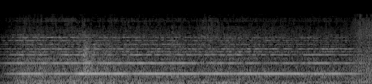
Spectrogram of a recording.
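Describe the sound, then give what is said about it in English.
A train's horn blares in one long, steady, droning note over a continuous low rumble of the train moving along the tracks, loud throughout with no voices. “Trains now travel between Germany and China 5 times a week.”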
